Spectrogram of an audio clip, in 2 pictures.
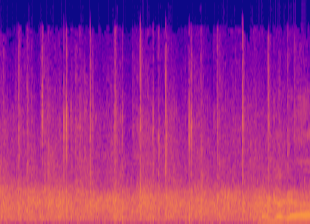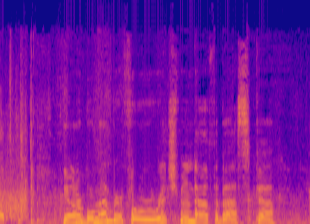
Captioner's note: some Applause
